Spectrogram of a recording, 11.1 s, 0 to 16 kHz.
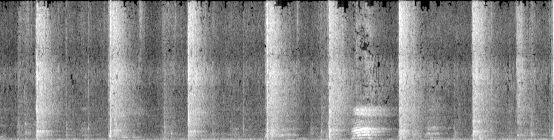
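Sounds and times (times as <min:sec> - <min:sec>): badminton rackets hitting shuttlecock: 0:00.4 - 0:01.4, 0:02.1 - 0:04.4, 0:05.2 - 0:07.3, 0:07.9 - 0:08.5, 0:09.4 - 0:11.0.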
